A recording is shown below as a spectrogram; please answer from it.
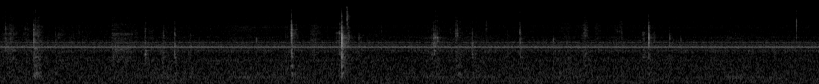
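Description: Faint, scattered clicks and taps of fingers pressing small rubber washers onto the cooler backplate's screws on a motherboard, the sharpest about halfway through, over a steady high-pitched whine.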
